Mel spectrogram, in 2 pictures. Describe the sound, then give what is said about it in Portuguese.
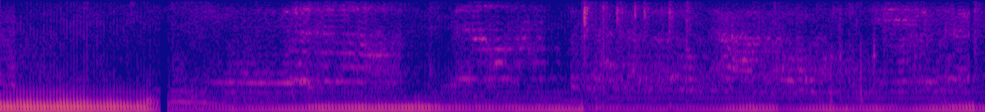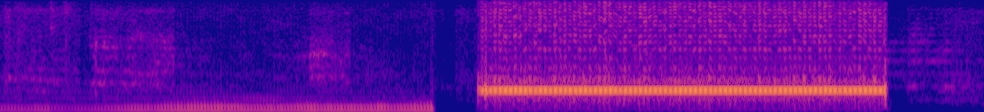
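A telephone line tone after a dropped call: a loud, steady, continuous tone that starts abruptly near the end and holds for about two seconds, preceded by muffled, low humming line noise. “Acho que a ligação caiu.”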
